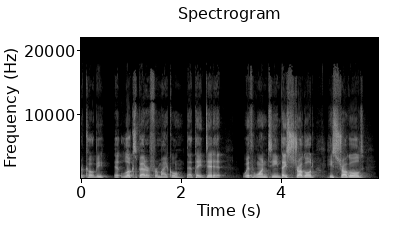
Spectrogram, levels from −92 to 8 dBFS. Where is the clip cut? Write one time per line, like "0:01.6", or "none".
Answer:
0:04.8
